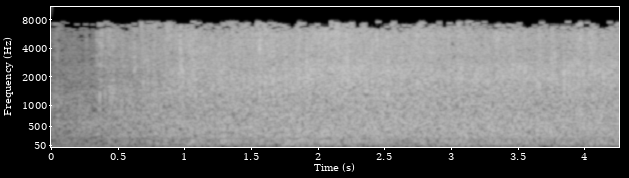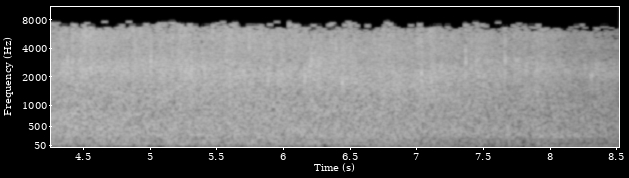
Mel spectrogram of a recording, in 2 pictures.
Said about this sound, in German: das Klatschen macht einiges deutlich.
